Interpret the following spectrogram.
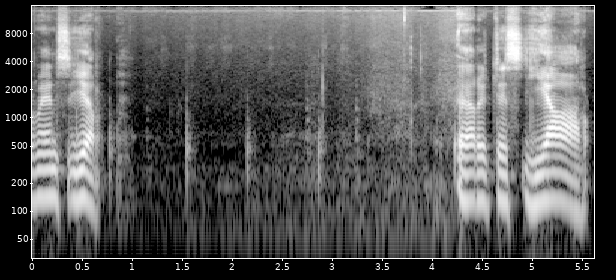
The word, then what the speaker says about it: Jahr: Here it is Jahr. Pronunciation is Jahr. H is not pronounced because it comes in the middle.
